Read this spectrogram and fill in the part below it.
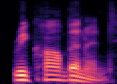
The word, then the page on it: recombinant: American English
